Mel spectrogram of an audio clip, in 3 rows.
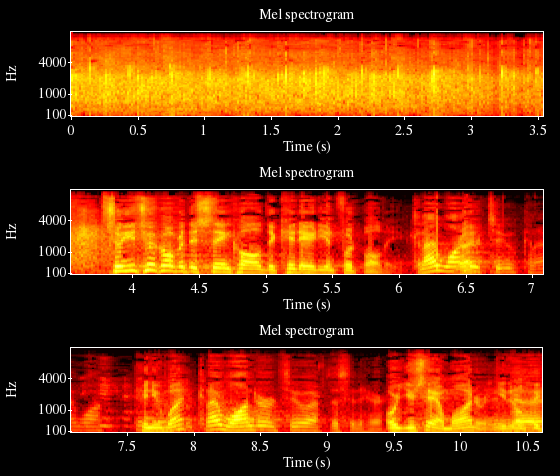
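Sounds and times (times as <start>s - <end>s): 
room full of people clapping: 0.0s - 4.0s
speech: 3.8s - 10.6s.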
